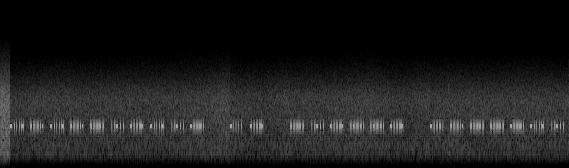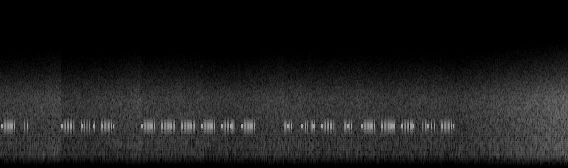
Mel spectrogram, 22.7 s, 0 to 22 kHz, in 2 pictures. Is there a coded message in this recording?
Yes: Hellschreiber (Feld-Hell, 122.5 baud) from 0.2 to 20.5 s, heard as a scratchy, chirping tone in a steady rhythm, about 980 Hz. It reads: NONOSTANTE LA STAZZA POSSENTE, PUO ESSERE IMPIEGATO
